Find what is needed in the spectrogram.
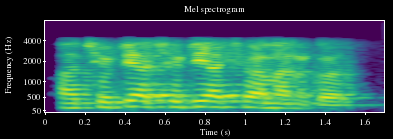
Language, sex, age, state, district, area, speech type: Odia, male, 45-60, Odisha, Nuapada, urban, conversation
